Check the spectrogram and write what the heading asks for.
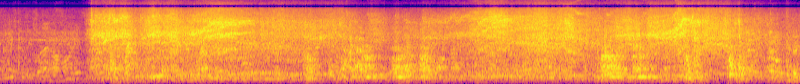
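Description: RC Clod Buster monster trucks launching and running down a drag strip: a sudden rush of motor and drivetrain noise starts about a second and a half in and carries on steadily, with onlookers' voices mixed in.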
